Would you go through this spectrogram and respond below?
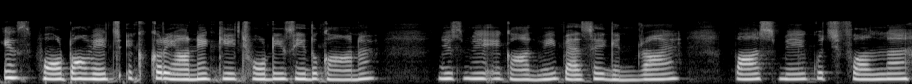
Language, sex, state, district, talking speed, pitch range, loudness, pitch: Hindi, female, Punjab, Kapurthala, 140 wpm, 240-265 Hz, -14 LUFS, 255 Hz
